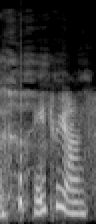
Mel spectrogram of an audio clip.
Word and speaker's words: Patreon: And if you would like to support this podcast, we would love to have you go to our Patreon site and check it out because we are listening to Patreon.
